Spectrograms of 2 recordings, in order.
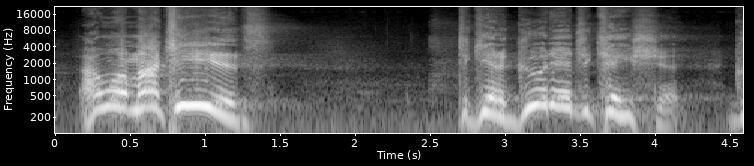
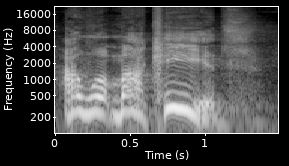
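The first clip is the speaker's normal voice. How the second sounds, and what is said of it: Weak attempt at Southern accent. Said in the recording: “Let me see if I can do a Southern accent. ... Forget it. I can't do it.”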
